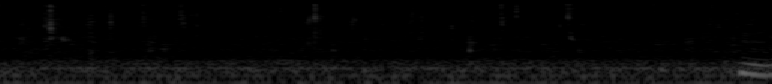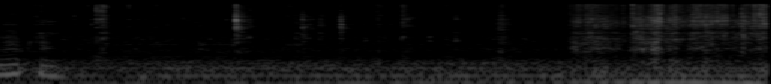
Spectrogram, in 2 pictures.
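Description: An older woman chews food with soft clicking sounds.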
